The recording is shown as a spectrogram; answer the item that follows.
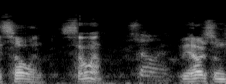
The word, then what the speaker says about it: Soen: We say so. So, so we heard some different pronunciations, but so is how we pronounce it anyway.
